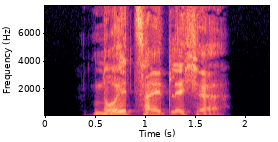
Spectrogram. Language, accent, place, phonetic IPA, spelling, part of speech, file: German, Germany, Berlin, [ˈnɔɪ̯ˌt͡saɪ̯tlɪçə], neuzeitliche, adjective, De-neuzeitliche.ogg
- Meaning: inflection of neuzeitlich: 1. strong/mixed nominative/accusative feminine singular 2. strong nominative/accusative plural 3. weak nominative all-gender singular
